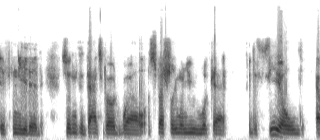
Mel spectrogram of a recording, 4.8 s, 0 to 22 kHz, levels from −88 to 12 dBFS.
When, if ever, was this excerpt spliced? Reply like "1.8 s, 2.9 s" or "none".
1.6 s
